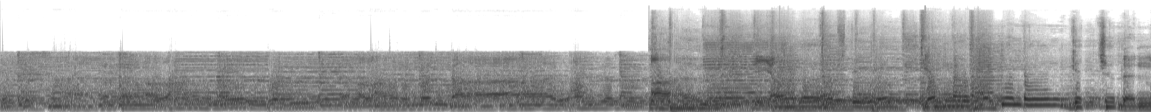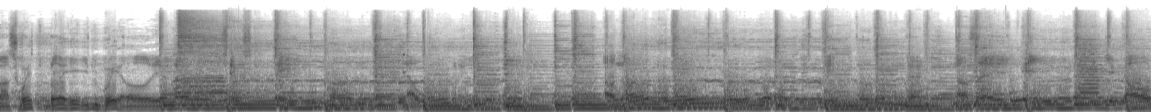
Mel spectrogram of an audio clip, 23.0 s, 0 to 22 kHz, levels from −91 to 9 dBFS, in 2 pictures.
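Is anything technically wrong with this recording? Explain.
Yes. From the start to 6.49 s the sound is dull and boxy, with a level roughly 5 dB lower, and a faint new noise floor far below the signal. The likely cause is an input switched to a poorer device, one that passes a narrower band. The change back to full bandwidth at 6.49 s is abrupt, with no gap. On a spectrogram, energy stops at a lower ceiling until that point, and the waveform is visibly smaller before it.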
